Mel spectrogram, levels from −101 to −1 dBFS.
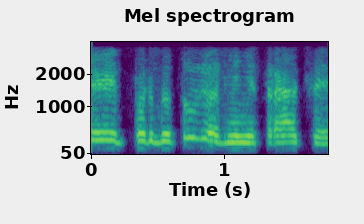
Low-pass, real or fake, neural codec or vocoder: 3.6 kHz; fake; codec, 16 kHz, 4 kbps, FreqCodec, smaller model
